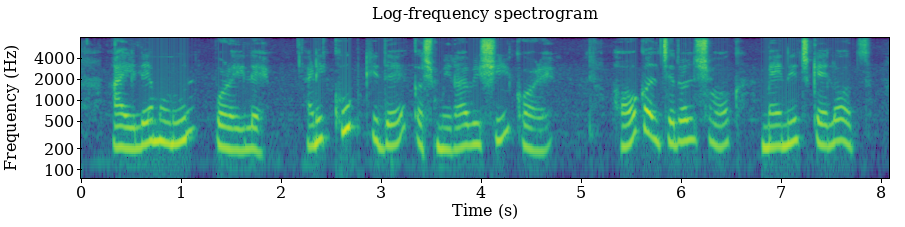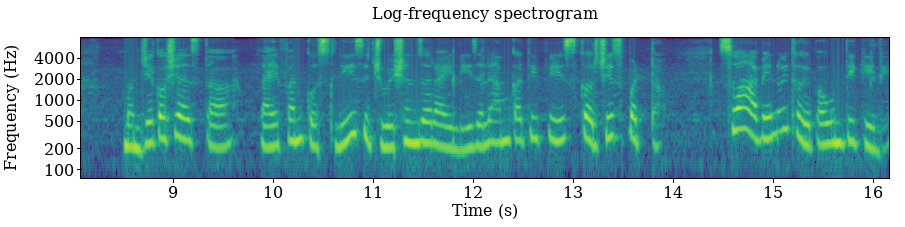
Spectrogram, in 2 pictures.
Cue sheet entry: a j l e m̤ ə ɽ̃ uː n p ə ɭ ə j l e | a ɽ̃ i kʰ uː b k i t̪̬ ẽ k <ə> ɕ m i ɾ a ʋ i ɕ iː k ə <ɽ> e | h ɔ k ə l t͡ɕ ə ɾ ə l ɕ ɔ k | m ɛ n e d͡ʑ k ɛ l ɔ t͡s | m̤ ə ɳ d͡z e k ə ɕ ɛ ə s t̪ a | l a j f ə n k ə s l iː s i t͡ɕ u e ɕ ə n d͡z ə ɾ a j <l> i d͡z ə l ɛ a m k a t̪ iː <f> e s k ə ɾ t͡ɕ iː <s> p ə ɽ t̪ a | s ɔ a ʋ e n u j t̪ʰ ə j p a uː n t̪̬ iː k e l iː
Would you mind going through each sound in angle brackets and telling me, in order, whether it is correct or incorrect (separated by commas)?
correct, incorrect, correct, correct, incorrect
